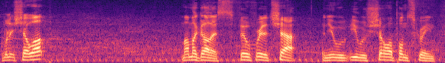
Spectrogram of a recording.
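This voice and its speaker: A man's voice: mid-range voice, steady tone, normal speed, fairly bright tone, slight background noise. Chatty man on a live stream. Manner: chatty, reads and answers chat while playing. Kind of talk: live gaming stream chat.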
